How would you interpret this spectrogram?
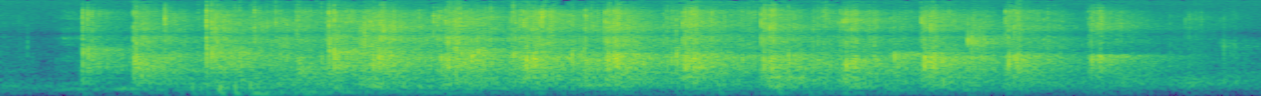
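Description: A crowd breaks into applause that starts abruptly and continues steadily, a dense, crackling wash of many hands clapping at moderate loudness, easing slightly toward the end.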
